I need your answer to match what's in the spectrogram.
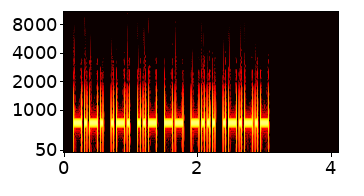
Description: Morse code, heard as a keyed tone, about 30 wpm, 700 Hz. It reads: CRUMB.
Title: Additional Easy Phrases 30wpm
